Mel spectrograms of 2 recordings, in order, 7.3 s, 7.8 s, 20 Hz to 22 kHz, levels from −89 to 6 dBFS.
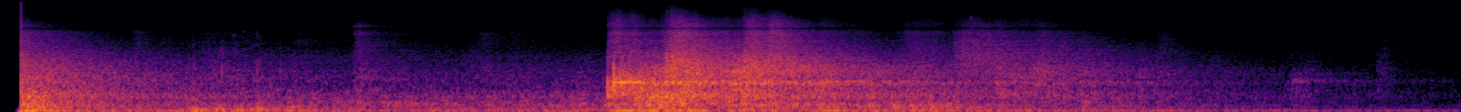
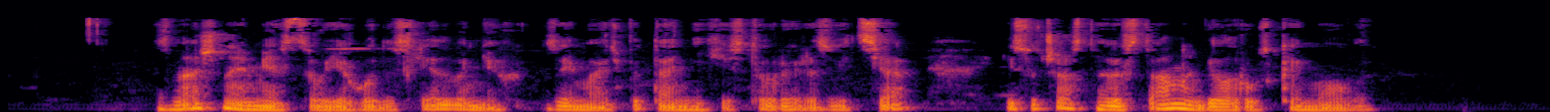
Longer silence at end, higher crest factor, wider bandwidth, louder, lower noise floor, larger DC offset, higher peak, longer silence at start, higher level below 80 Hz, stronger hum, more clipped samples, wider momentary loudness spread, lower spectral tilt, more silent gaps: second, 0.55 s vs 0.9 s; first, 24 dB vs 18 dB; first, 13.5 kHz vs 11.5 kHz; second, -28 LUFS vs -21 LUFS; second, -56 dBFS vs -73 dBFS; neither; about the same, -6 dBFS vs -4 dBFS; second, 0.1 s vs 0.45 s; first, -40 dBFS vs -56 dBFS; neither; neither; first, 21 LU vs 11 LU; about the same, -5.5 dB/octave vs -5.5 dB/octave; neither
